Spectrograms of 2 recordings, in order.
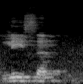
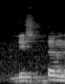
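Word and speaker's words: listen: अभी तुम इसमें टी का साउंड आ रहा है, लिस्टन बोल दो तो टी साइलेंट होता है, लिसन होता है, टी नहीं बोलते, लिसन होता है।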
